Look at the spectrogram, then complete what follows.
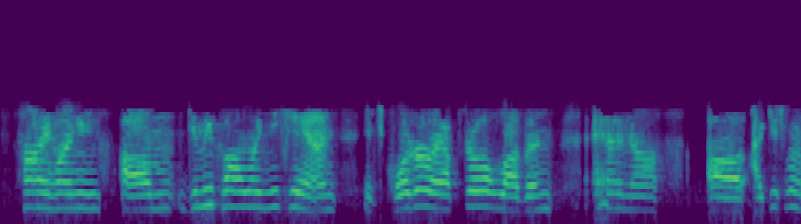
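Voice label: Voicemail - Former neighbor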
